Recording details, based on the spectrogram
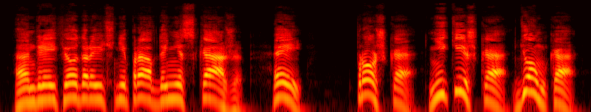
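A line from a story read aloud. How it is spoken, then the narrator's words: Shouted. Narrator (Russian): закричал второй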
